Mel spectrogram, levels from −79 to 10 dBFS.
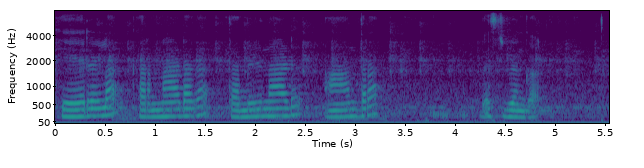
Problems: constant background noise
